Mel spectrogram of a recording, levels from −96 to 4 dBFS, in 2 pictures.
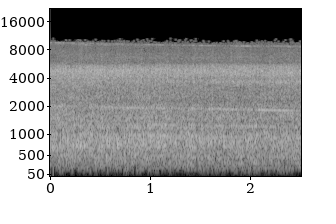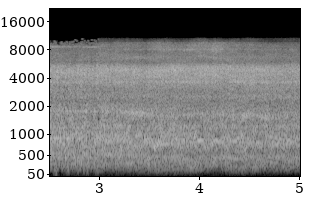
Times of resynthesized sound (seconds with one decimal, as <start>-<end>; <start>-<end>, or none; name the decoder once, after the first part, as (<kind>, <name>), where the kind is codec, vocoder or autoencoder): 3.0-5.0 (autoencoder, DAC-VAE)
